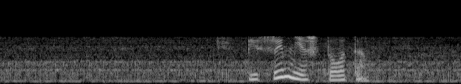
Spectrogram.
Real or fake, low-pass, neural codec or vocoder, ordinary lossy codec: fake; 3.6 kHz; vocoder, 22.05 kHz, 80 mel bands, HiFi-GAN; none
